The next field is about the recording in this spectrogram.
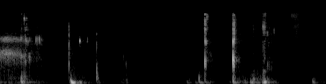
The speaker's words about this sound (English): Time for me to sip a little tea here.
